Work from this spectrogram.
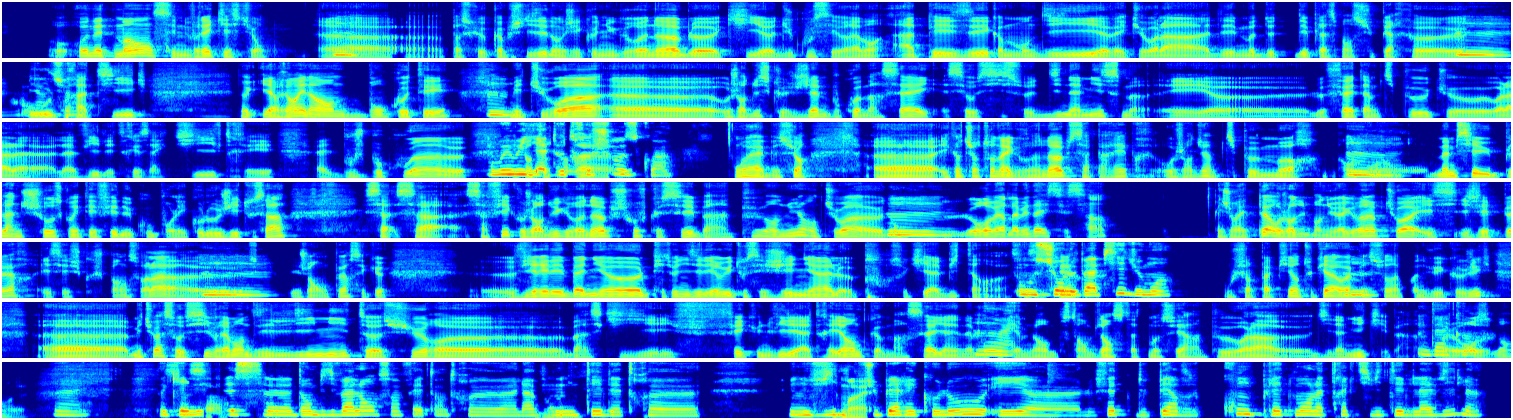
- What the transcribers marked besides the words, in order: stressed: "apaisé"; other background noise; tapping; stressed: "peur"; drawn out: "heu"; stressed: "complètement"
- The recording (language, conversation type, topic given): French, podcast, Comment la ville pourrait-elle être plus verte, selon toi ?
